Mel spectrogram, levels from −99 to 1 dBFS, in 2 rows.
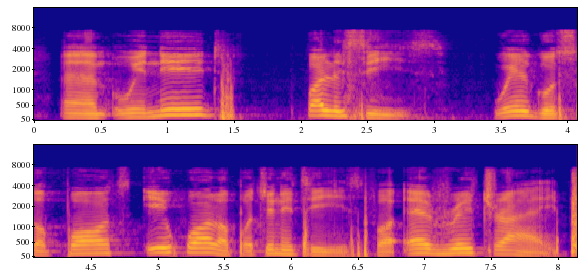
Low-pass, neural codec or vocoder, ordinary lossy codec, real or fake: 7.2 kHz; codec, 16 kHz, 8 kbps, FreqCodec, larger model; none; fake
